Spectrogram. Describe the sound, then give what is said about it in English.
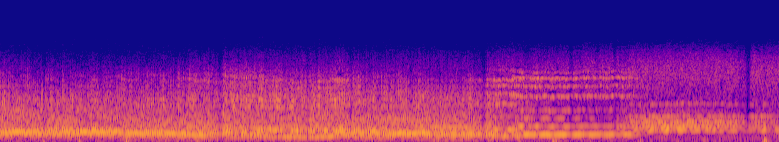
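A car with bad brakes roars loud, its droning engine pitch climbing as the vehicle accelerates hard and speeds away in a hurry, with no voices. “Golly, he's certainly in a hurry. With them brakes the way they are, he'll kill somebody if he ain't careful.”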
